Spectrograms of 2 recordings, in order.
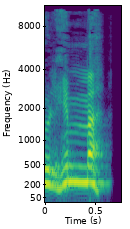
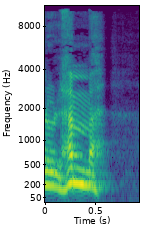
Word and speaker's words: الهمة: والهمة تنطق بكسر الهاء وفتحها، فيقال الهمة ويقال الهمة.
